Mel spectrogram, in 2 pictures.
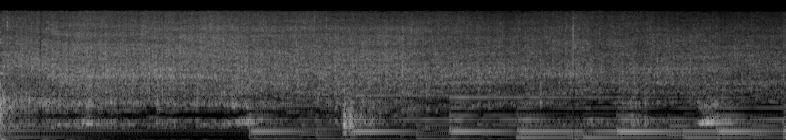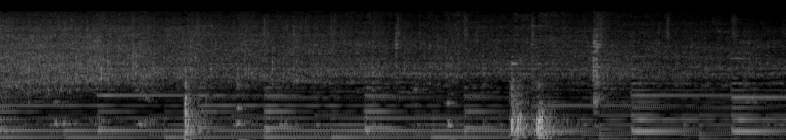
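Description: Water splashed into a hot pan of frying carrots and bok choy gives a loud, steady sizzle with scattered stirring clatters and sharp utensil knocks on the pan toward the end, with no talking.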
